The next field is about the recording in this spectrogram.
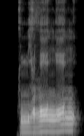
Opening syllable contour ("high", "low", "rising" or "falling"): low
